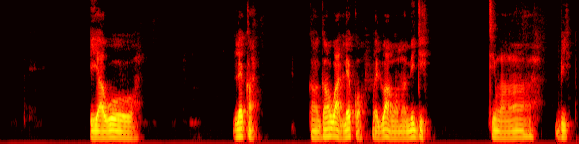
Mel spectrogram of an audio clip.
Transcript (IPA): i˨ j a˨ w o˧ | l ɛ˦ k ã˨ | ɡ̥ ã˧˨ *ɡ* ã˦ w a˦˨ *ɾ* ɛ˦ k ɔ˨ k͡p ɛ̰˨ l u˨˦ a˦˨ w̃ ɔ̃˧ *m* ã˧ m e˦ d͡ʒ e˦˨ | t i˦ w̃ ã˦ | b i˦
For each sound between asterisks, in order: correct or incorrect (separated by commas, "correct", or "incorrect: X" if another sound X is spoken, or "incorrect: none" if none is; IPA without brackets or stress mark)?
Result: correct, incorrect: l, correct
